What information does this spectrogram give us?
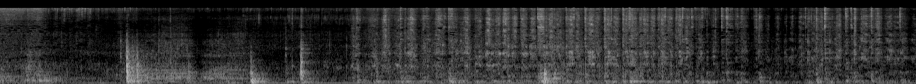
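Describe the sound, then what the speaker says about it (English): A whisk scrapes steadily through a sauce in a pan as butter is worked in. The rhythmic stirring and clinking are close and continuous, with faint sizzling underneath and a few sharper knocks against the pan. "mix that in slowly with the whisk"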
